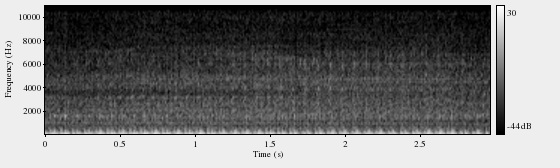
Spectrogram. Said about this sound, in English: Captain Donald started the motorcycle.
